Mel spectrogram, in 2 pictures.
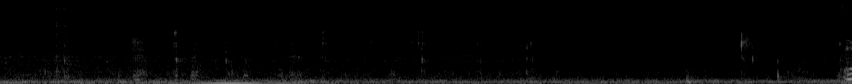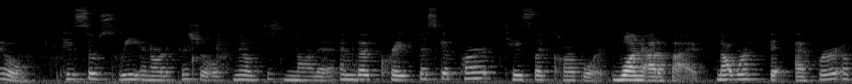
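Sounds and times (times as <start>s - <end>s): biscuit being bitten and chewed: 0.0s - 8.4s.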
